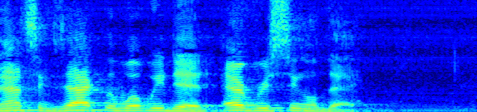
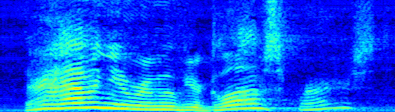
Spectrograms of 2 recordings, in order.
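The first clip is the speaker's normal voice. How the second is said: incredulous question; 6 semitones higher than usual. Retold or imitated. Repeated outraged question.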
